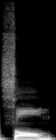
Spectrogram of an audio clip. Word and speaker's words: psalm: Remember, we have a silent P, so just pronounce the S.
